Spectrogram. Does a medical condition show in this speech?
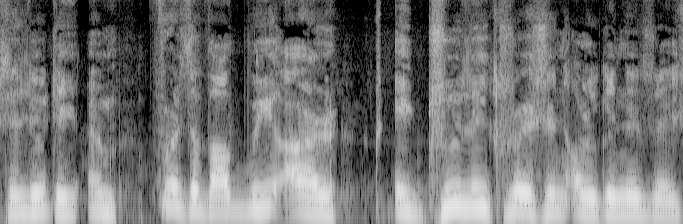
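Yes: cerebral palsy; congenital, uses a wheelchair, cannot write own name, able to drive a car; in a wheelchair at recording; self-described as not having a radio voice, says not drunk.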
